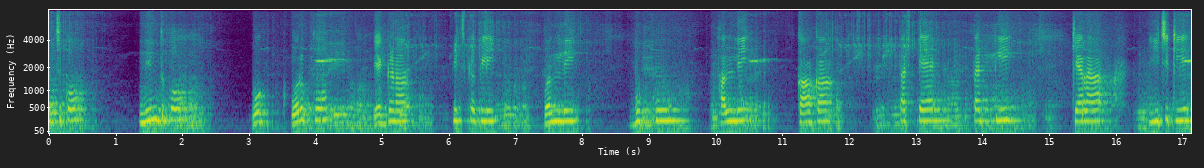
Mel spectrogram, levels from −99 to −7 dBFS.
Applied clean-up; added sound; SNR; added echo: neural mask model RNNoise.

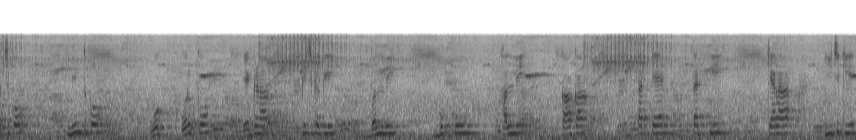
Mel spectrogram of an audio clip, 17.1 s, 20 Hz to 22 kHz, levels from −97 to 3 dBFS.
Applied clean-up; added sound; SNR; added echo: none; Bird; 4 dB; none.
